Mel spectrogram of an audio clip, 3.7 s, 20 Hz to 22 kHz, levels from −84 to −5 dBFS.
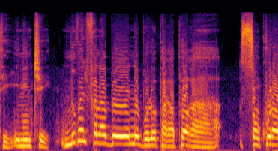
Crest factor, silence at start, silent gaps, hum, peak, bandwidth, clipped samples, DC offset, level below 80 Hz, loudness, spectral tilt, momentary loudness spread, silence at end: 8 dB; 0 s; none; none; -6 dBFS; 16 kHz; under 0.1%; under 0.1%; -46 dBFS; -15 LUFS; -4.5 dB/octave; 7 LU; 0 s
